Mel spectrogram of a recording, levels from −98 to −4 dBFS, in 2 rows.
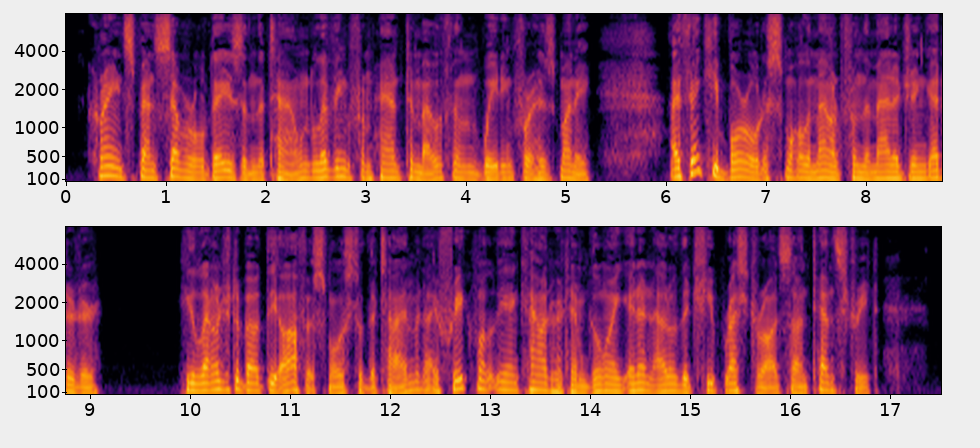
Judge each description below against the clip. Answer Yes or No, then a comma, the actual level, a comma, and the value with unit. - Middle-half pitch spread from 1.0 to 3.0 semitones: No, average, 3.5 semitones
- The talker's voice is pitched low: Yes, low, 115 Hz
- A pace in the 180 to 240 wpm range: Yes, average, 185 wpm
